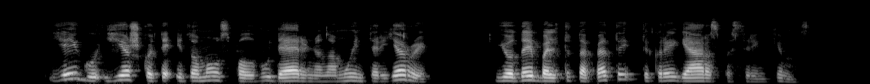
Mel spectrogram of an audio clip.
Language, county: Lithuanian, Telšiai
